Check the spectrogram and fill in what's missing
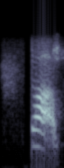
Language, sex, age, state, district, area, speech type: Urdu, female, 18-30, Uttar Pradesh, Balrampur, rural, conversation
